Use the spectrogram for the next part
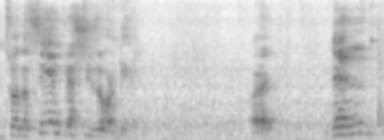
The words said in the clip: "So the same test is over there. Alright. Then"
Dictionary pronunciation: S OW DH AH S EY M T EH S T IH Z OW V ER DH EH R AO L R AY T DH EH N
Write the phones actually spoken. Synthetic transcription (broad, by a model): S OW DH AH S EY M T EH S IH Z OW V ER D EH R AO R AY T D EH N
